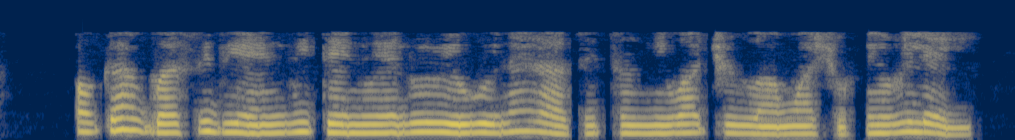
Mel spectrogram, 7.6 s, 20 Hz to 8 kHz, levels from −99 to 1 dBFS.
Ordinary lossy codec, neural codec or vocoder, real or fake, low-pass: AAC, 16 kbps; vocoder, 44.1 kHz, 128 mel bands every 256 samples, BigVGAN v2; fake; 7.2 kHz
